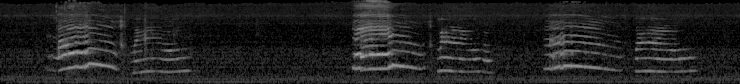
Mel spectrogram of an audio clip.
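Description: A domestic cat meowing in three two-part calls. Each is a longer meow that rises then falls in pitch, followed by a shorter, lower one, over a faint steady hum.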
